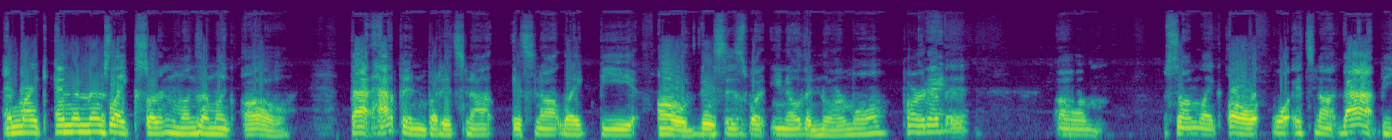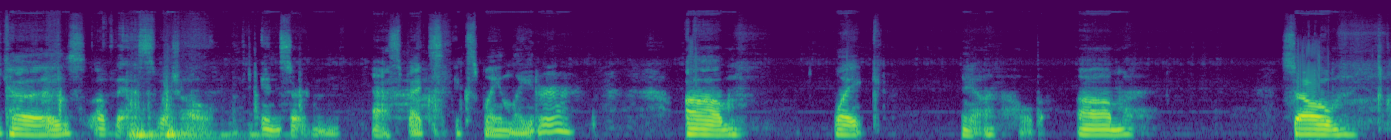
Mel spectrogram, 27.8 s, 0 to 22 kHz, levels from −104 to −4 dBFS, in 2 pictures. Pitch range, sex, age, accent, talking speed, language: 110-130 Hz, male, 30-49, American, 125 wpm, English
